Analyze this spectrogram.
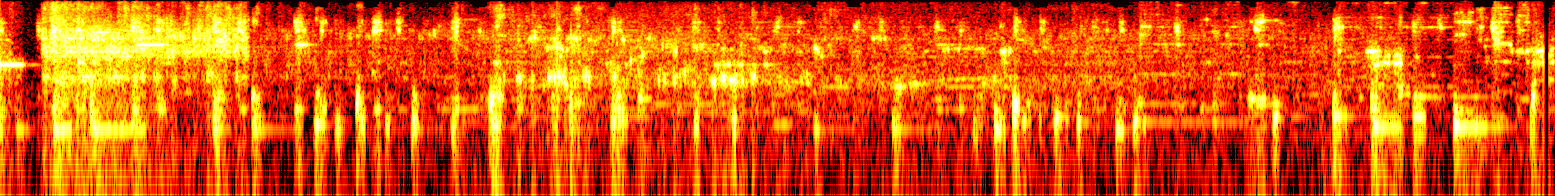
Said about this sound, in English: Even the cows are here. That's right. The cows came in for this show.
